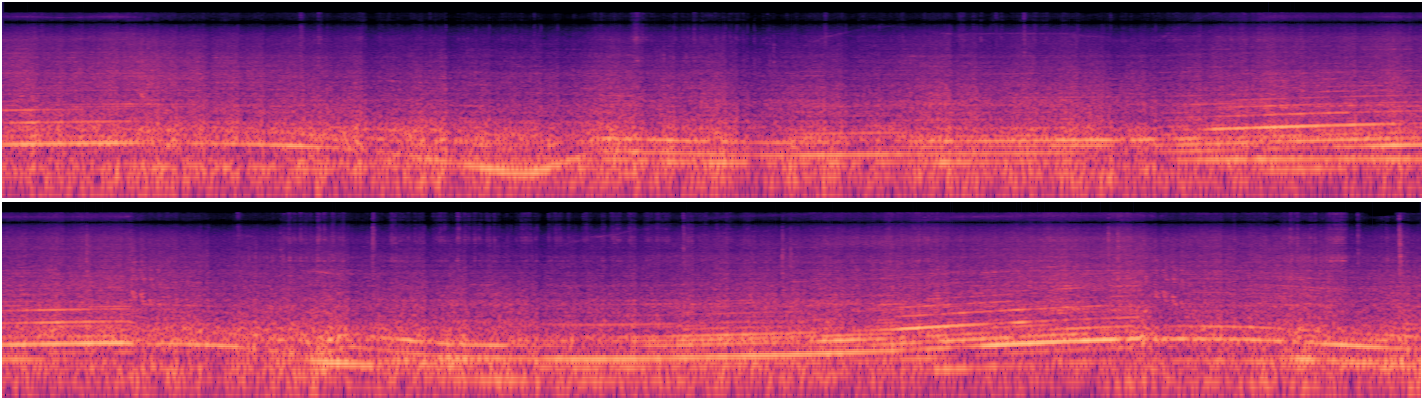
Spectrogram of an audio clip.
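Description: Car engine driven hard on a race circuit, heard from inside the car: the engine note climbs through the gears and drops away for braking and downshifts again and again, with a deep drop about five seconds in.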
